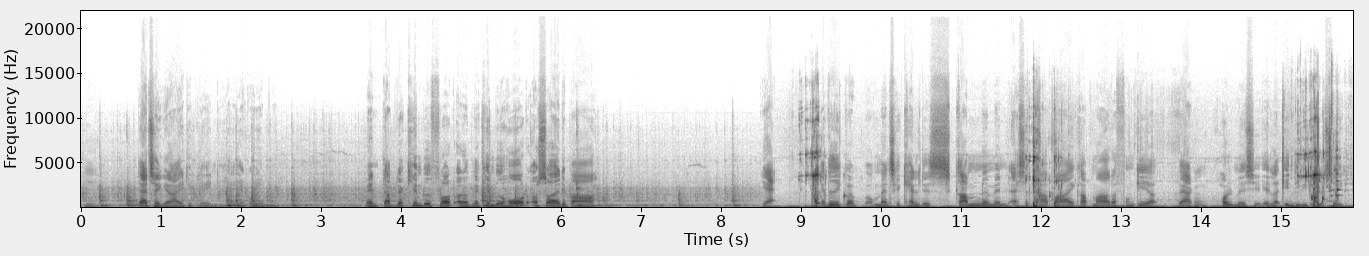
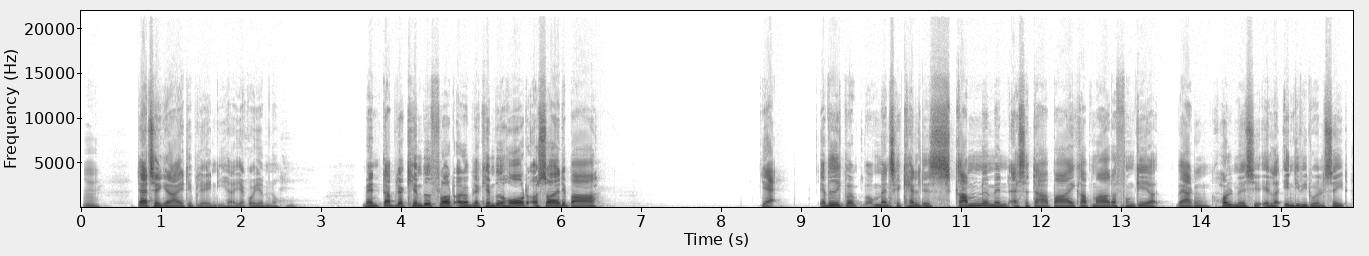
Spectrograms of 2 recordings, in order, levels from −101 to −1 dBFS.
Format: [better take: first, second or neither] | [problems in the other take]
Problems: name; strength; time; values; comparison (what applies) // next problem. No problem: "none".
second | rain or running water; very loud; throughout; 4 dB above the speech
